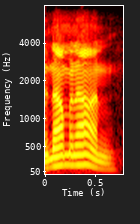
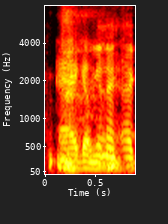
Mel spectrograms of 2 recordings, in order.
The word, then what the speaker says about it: Agamemnon: Yeah, the Nomenon. The Agamemnon. Agamemnon.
